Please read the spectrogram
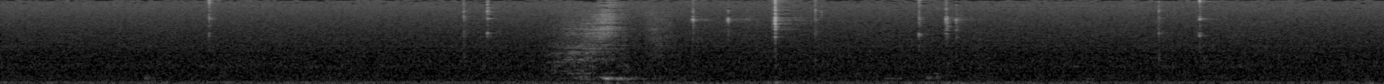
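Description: Near silence broken by a few faint, sharp computer mouse clicks, with one brief soft noise about halfway through.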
